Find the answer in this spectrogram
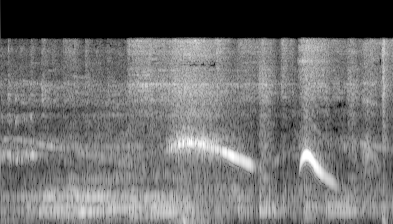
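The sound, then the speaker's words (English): A car engine rumbles steadily while tires let out two falling, high-pitched squeals, a long screech followed by a shorter one, before the motor keeps droning on, as the character Dom drives off in a movie scene in the car Brian gave him the keys to. “Dom drives off.”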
